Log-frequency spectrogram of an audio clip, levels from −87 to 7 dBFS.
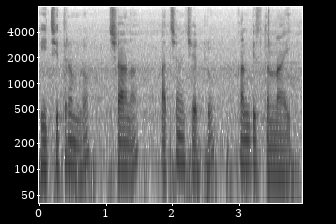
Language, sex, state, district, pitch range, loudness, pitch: Telugu, male, Telangana, Mahabubabad, 90-110 Hz, -22 LUFS, 100 Hz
